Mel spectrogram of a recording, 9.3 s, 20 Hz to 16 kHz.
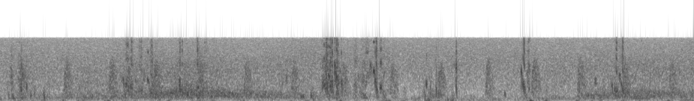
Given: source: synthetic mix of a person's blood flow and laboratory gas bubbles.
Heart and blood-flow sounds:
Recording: Doppler ultrasound of blood flow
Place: subclavian vein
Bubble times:
0.09-0.50 s: bubbles
1.58-2.14 s: bubbles
2.37-2.80 s: bubbles
3.71-3.86 s: bubbles
3.99-4.21 s: bubbles
4.30-4.61 s: bubbles
4.71-5.20 s: bubbles
5.62-5.94 s: bubbles
6.03-6.14 s: bubbles
6.70-6.79 s: bubbles
6.92-7.13 s: bubbles
7.93-7.98 s: bubbles
8.13-8.39 s: bubbles
From the record:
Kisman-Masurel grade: 232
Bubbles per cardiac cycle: several, 3 to 8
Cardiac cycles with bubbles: 50 to 99%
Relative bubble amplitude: moderate (0.250 to 0.450)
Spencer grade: 3 (all of the cardiac periods contain showers or single bubble signals, but not dominating or overriding the cardiac motion signals)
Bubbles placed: anywhere in the cardiac cycle

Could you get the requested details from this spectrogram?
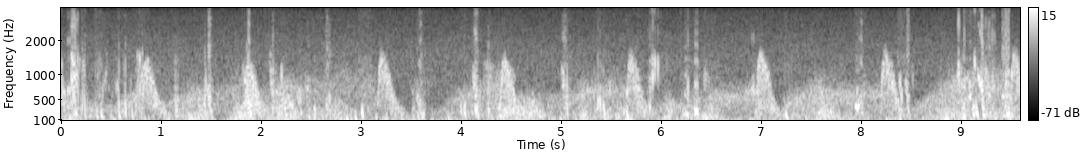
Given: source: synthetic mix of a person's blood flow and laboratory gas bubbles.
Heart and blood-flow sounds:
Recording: Doppler ultrasound of blood flow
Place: subclavian vein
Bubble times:
0.00-0.29 s: bubbles
0.34-0.89 s: bubbles
1.11-1.19 s: bubbles
1.40-1.57 s: bubbles
1.73-1.77 s: bubbles
1.79-1.95 s: bubbles
2.07-2.27 s: bubbles
2.35-2.58 s: bubbles
2.63-2.72 s: bubbles
2.97-3.10 s: bubbles
3.49-3.65 s: bubbles
3.96-4.55 s: bubbles
4.99-5.12 s: bubbles
5.26-6.00 s: bubbles
6.19-6.57 s: bubbles
6.89-7.02 s: bubbles
7.21-7.31 s: bubbles
7.91-8.06 s: bubbles
8.35-8.53 s: bubbles
8.94-9.55 s: bubbles
From the record:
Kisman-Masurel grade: 242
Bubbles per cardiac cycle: several, 3 to 8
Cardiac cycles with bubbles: 100%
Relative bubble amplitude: moderate (0.250 to 0.450)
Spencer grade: 3 (all of the cardiac periods contain showers or single bubble signals, but not dominating or overriding the cardiac motion signals)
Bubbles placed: anywhere in the cardiac cycle

